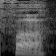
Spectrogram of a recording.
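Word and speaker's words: phở: popular Vietnamese soup, pronounced pho, so it's pronounced pho, so it is fucking good. When put before king, sounds like a word not spoken in polite company.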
